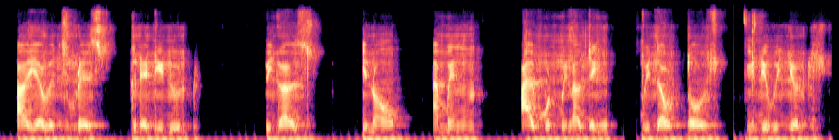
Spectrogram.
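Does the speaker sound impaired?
Yes: laryngectomy for vocal cord cancer, stage 4 vocal cord cancer; speaks with electrolarynx; lost natural voice, hoarse then whispering, wrote 3 months, robotic electrolarynx voice, no pitch or emotion.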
